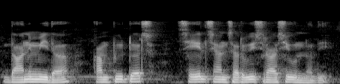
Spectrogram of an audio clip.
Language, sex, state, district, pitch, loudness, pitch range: Telugu, male, Telangana, Mahabubabad, 115 Hz, -15 LUFS, 110-120 Hz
